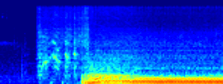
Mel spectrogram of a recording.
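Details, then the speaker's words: VVT engine fitted with an oil catch can, after the breather on top of the can is plugged: the starter catches and it settles into a steady, even idle. The earlier whistle from the PCV vacuum venting through the breather is gone. "all right so it's not whistling anymore challengers can't use a breather boys"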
